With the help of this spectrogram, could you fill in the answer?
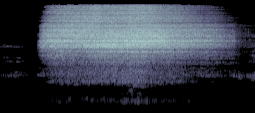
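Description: A voice imitates a snake with one long, steady hiss, fairly loud, lasting about two and a half seconds before trailing off, with no talking.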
